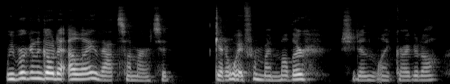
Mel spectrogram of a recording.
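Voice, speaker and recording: An actress as a young woman in therapy, weighed down by guilt and edged with bitter wit. Her voice is soft-edged and dark, at an ordinary female pitch. She speaks in a halting, candid way, as in a naturalistic audio play. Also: close to an everyday voice. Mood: wistful, halting. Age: young adult. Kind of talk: naturalistic audio drama dialogue.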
